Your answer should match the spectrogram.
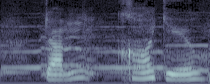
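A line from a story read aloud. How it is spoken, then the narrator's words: Soft spoken. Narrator (Vietnamese): Hắn khẽ nói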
